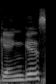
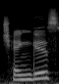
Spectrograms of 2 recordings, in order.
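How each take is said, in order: First: The name begins with a g sound. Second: The name begins with a ch sound. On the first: The speaker calls it wrong. "I've been saying it wrong my whole life" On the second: The speaker calls it right. "it's a C C sound rather than a G sound"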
